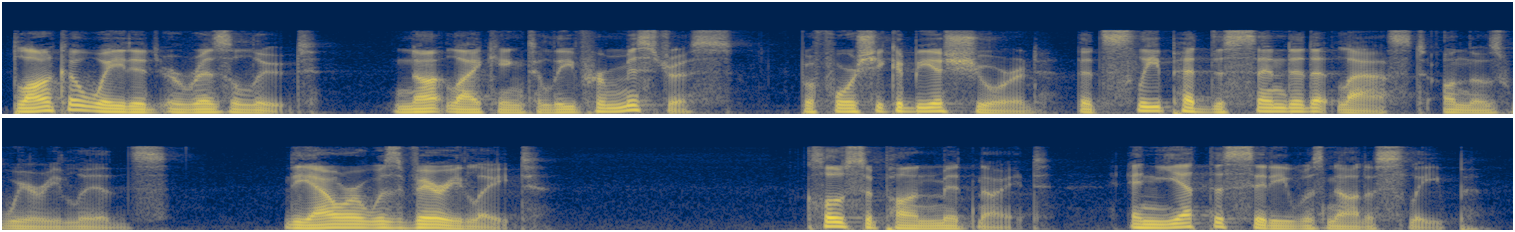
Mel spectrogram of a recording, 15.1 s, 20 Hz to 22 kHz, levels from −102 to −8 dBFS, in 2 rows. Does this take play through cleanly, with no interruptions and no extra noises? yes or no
yes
